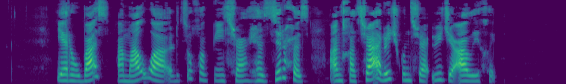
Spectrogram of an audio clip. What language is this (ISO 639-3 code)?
abk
